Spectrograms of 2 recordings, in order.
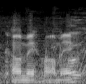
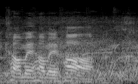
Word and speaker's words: Kamehameha: And they said Kamehameh. Okay. They they say Kamehameha, but when when Gohan was teaching it to Goten, he misheard it.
